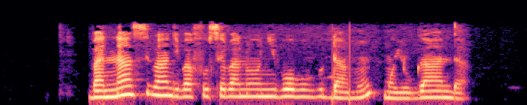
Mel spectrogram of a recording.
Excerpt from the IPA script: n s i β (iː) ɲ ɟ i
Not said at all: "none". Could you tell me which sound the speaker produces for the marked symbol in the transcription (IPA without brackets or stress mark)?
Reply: aː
